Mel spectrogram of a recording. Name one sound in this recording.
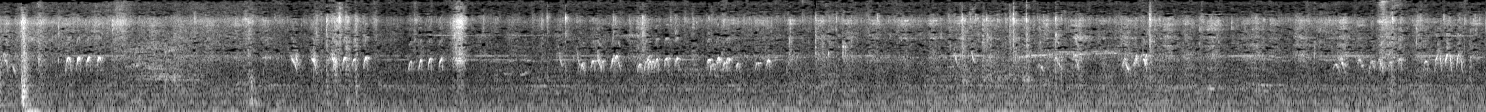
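Many ducklings peep in quick, high bursts close by.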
